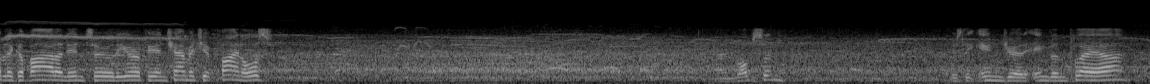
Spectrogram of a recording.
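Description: A stadium crowd murmurs in the distance.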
